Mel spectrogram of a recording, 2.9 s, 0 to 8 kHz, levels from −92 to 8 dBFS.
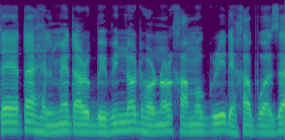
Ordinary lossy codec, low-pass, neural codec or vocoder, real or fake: none; 7.2 kHz; none; real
